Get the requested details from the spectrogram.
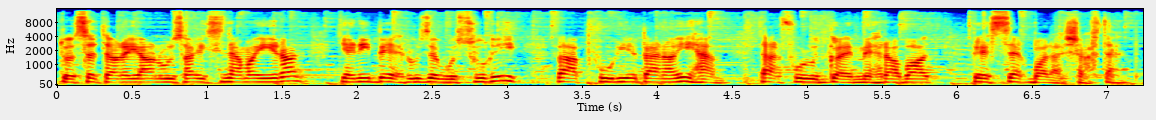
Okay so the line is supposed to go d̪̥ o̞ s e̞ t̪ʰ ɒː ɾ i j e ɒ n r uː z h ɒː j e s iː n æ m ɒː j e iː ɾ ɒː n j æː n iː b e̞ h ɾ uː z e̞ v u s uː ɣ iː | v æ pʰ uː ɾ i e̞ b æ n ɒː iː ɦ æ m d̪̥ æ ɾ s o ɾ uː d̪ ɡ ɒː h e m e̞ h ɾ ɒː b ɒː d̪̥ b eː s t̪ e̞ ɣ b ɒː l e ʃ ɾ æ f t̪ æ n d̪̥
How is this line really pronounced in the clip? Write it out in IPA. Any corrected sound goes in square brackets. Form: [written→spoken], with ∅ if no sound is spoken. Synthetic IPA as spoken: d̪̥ o̞ s e̞ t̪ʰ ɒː ɾ [i→e] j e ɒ n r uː z h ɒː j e s iː n æ m ɒː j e iː ɾ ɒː n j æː n iː b e̞ h ɾ uː z e̞ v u s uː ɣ iː | v æ pʰ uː ɾ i e̞ b æ n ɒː iː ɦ æ m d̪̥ æ ɾ [s→f] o ɾ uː d̪ ɡ ɒː h e m e̞ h ɾ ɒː b ɒː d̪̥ b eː s t̪ e̞ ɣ b ɒː l [e→æ] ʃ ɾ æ f t̪ æ n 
